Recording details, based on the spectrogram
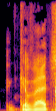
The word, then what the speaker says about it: kvetch: Did I say that right? – You did. – Yes. – How do you pronounce that again? Say that again. – Kvetch.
